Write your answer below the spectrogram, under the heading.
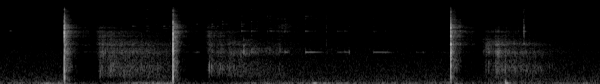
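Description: Three shotgun shots: two about a second apart, then a third about three seconds later, each sharp report trailing off briefly.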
